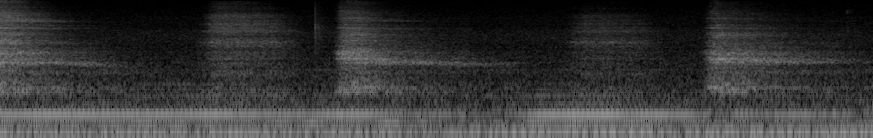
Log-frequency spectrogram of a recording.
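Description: Deep, slow breaths are taken during a mobility exercise, with about three audible inhales and exhales spaced a few seconds apart over a low, steady background hum.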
